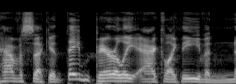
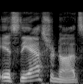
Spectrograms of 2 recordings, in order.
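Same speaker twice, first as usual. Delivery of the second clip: usual speaking voice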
